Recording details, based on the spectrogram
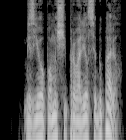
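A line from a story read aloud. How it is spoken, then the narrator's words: Tired. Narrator (Russian): устало сказала Сашка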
